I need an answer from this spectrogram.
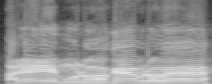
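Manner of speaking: hammed-up grandpa fussing over the baby; fussing grandfather. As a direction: grandfather calling out over the crying grandchild, loud and slow. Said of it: "સાથે એનો દાદો".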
